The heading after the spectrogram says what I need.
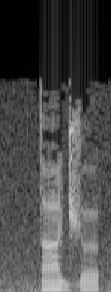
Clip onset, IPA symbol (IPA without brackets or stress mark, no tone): t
